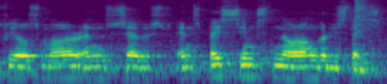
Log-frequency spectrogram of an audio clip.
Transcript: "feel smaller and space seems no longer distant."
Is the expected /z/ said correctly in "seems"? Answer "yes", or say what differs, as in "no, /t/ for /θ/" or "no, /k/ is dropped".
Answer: no, /s/ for /z/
